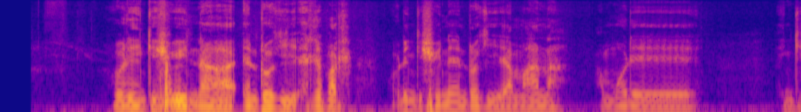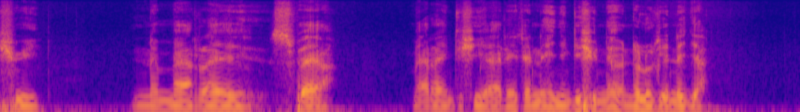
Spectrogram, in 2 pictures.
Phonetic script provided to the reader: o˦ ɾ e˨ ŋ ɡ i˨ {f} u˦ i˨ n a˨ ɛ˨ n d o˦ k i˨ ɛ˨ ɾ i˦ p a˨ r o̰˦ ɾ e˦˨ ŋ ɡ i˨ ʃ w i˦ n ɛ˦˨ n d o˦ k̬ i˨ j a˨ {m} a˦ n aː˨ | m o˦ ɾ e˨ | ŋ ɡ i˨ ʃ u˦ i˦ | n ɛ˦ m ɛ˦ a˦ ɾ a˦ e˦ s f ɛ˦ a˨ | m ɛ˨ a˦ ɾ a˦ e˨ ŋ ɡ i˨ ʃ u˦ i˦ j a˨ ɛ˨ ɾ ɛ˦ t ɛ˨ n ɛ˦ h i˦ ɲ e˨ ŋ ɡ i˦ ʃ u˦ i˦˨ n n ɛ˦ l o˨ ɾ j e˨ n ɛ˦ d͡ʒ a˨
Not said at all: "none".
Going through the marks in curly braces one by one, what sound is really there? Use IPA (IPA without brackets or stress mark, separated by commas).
ʃ, m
